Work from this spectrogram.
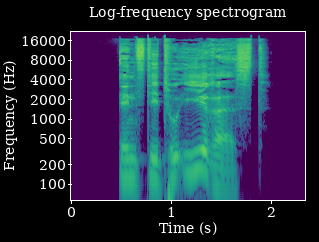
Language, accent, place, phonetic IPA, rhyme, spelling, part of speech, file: German, Germany, Berlin, [ɪnstituˈiːʁəst], -iːʁəst, instituierest, verb, De-instituierest.ogg
- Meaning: second-person singular subjunctive I of instituieren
